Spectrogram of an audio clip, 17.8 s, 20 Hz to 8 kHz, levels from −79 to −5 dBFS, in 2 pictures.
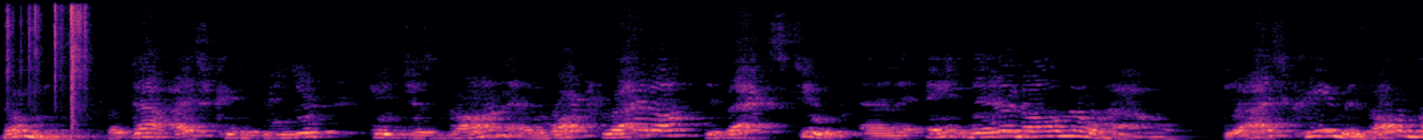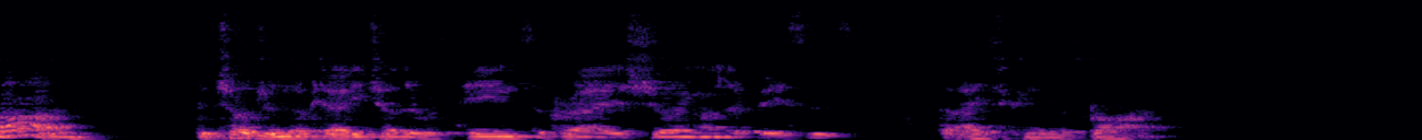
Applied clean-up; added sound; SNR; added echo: classical method WPE with log-MMSE.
